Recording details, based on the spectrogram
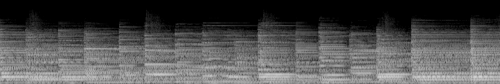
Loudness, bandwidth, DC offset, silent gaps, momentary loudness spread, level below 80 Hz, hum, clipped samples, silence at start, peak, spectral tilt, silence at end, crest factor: -17 LUFS; 9.2 kHz; under 0.1%; none; 4 LU; -34 dBFS; none; under 0.1%; 0 s; -2 dBFS; -6.5 dB/octave; 0 s; 14 dB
